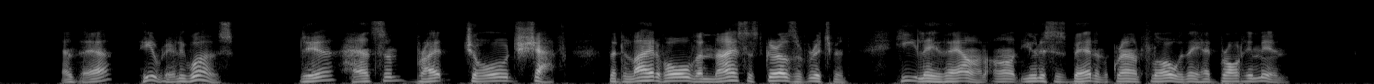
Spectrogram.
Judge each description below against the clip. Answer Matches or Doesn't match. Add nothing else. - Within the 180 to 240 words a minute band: Doesn't match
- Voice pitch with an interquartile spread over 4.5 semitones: Doesn't match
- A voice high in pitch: Doesn't match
